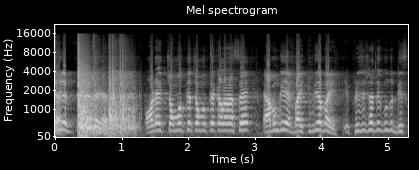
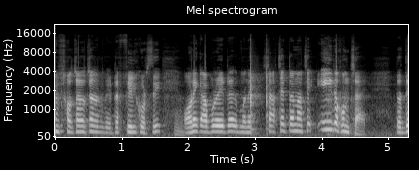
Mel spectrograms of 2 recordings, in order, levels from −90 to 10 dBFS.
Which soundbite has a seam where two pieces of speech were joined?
first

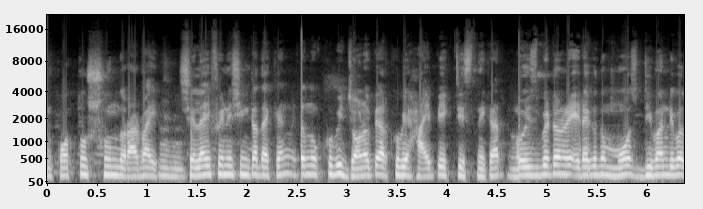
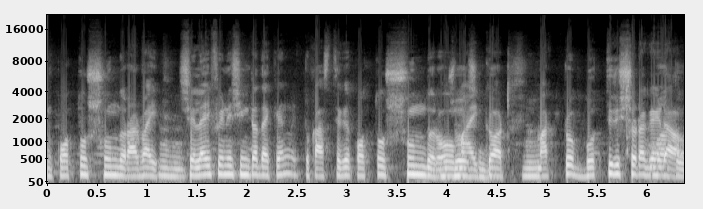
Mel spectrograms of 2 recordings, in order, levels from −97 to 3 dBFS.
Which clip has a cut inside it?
first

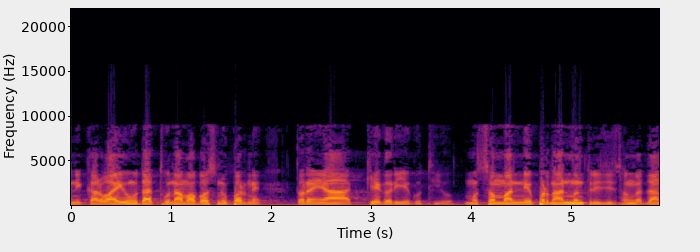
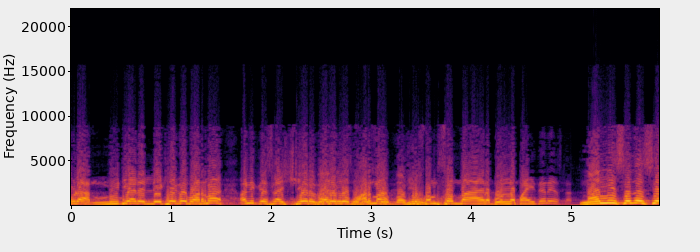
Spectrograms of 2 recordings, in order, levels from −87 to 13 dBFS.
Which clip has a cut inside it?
second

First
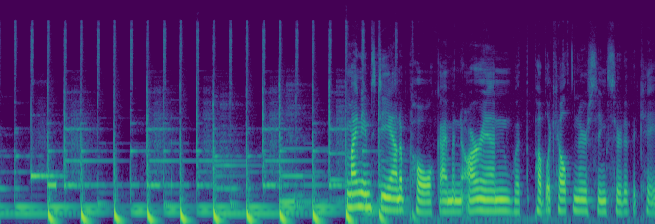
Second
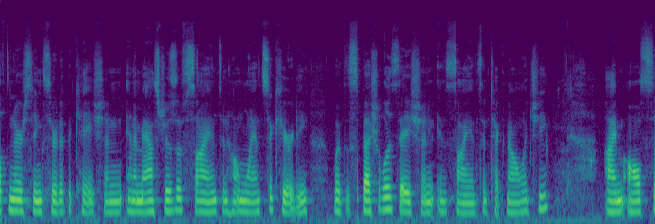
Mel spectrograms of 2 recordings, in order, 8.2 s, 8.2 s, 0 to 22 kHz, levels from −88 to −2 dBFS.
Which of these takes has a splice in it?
second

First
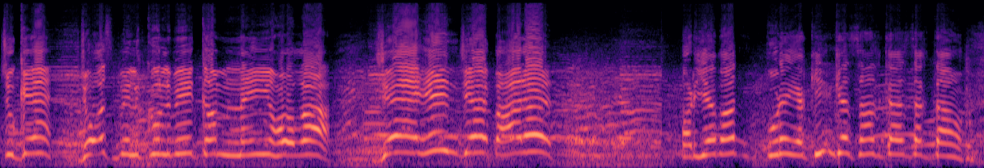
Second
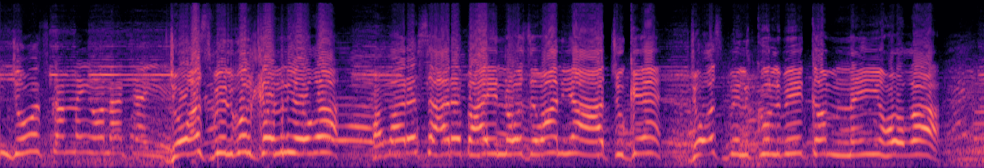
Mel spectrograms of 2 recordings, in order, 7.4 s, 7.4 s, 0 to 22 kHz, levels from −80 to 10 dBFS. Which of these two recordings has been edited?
first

